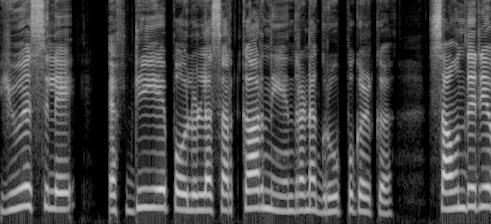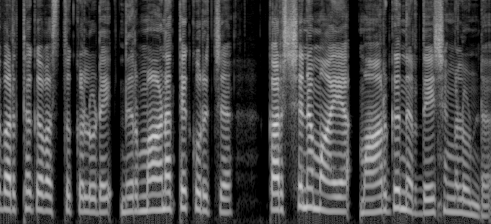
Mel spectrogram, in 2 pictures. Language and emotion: Malayalam, neutral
